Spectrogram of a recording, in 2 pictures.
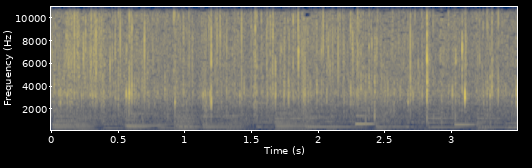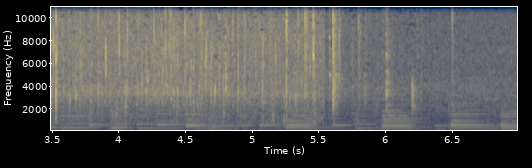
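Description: Fried mandu dumplings sizzling and crackling in hot oil in a frying pan, being re-fried to crisp them, the crackle easing off near the end. Light background music plays underneath.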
